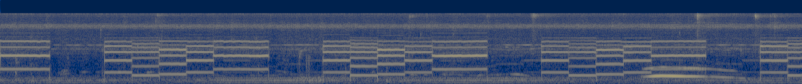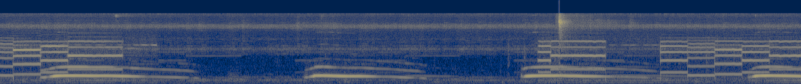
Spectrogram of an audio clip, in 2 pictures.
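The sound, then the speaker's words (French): Wailing sirens: a repeated alternating two-tone hi-lo pattern gives way to several swooping wails that fall in pitch, all over a steady background hum. “Envoyez-nous quelques sirènes”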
